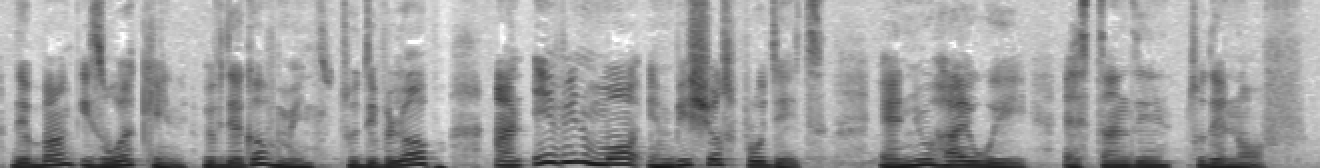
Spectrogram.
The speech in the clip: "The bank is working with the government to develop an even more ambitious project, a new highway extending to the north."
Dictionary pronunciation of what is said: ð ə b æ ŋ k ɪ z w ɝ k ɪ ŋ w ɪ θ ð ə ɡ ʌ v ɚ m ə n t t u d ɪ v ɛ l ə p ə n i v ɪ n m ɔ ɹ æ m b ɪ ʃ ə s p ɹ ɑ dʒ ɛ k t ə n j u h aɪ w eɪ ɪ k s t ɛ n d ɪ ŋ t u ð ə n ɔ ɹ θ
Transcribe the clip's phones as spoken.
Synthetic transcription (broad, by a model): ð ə b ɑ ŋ k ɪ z w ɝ k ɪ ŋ w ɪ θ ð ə ɡ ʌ v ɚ m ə n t t u d ɪ v ɛ l ə p ə n i v ɪ n m ɔ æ m b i ʃ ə s p ɹ ɑ dʒ ɛ k t ə n j u h aɪ w eɪ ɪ s t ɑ n d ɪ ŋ t u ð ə n ɔ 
